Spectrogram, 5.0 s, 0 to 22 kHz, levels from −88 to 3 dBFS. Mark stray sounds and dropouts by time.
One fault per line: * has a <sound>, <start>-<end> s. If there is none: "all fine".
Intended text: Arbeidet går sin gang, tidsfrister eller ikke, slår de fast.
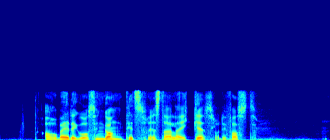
all fine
